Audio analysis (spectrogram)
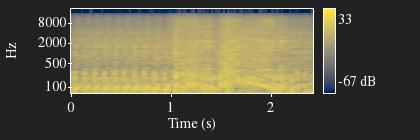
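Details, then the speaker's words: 1996 Kawasaki Vulcan 500 V-twin after carb work, warmed up with choke off: even, loping warm idle with no ticks, clatter or funny noises. Carbs are not leaking; oil is black and due for a change. "okay so she's warmed up a little bit I got the choke off it's actually running pretty decent"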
